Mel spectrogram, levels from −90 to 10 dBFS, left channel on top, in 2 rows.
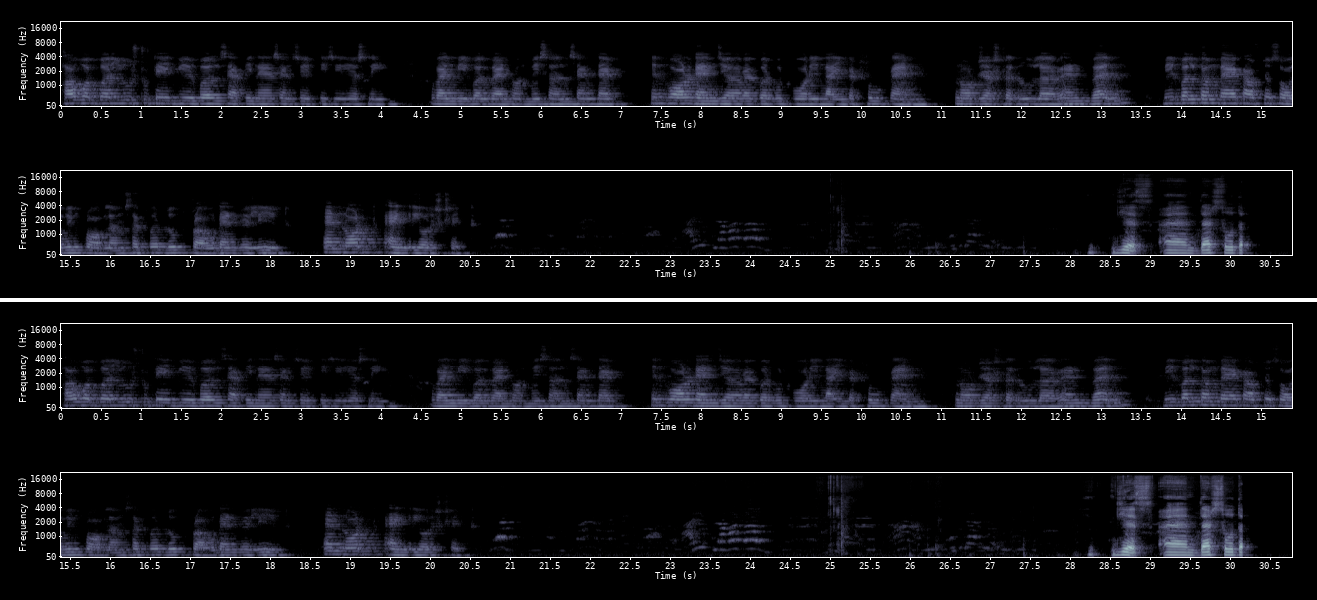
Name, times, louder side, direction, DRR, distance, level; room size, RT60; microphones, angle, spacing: voice 1, 0.0-4.2 4.6-7.1 7.4-10.8 11.2-13.4 13.8-18.2 18.7-20.4, left 2 dB, 75° left, 1.3 m, -47 dB
voice 2, 23.7-24.1 28.5-30.2, right 6 dB, 80° right, 0.4 m, -31 dB
13.5 x 6.2 x 3.0 m
head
